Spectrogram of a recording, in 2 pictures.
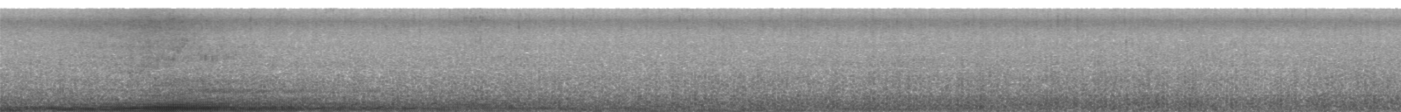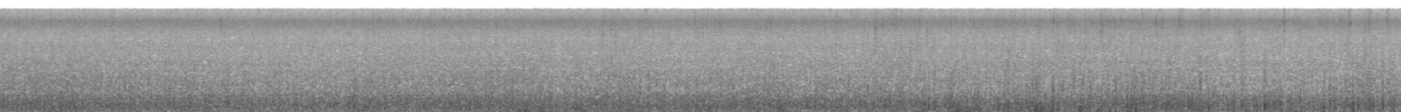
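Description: Heavy rain falling steadily. A motor vehicle passes on the wet road, its engine and tyre spray loudest about two seconds in, then fading into the rain.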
